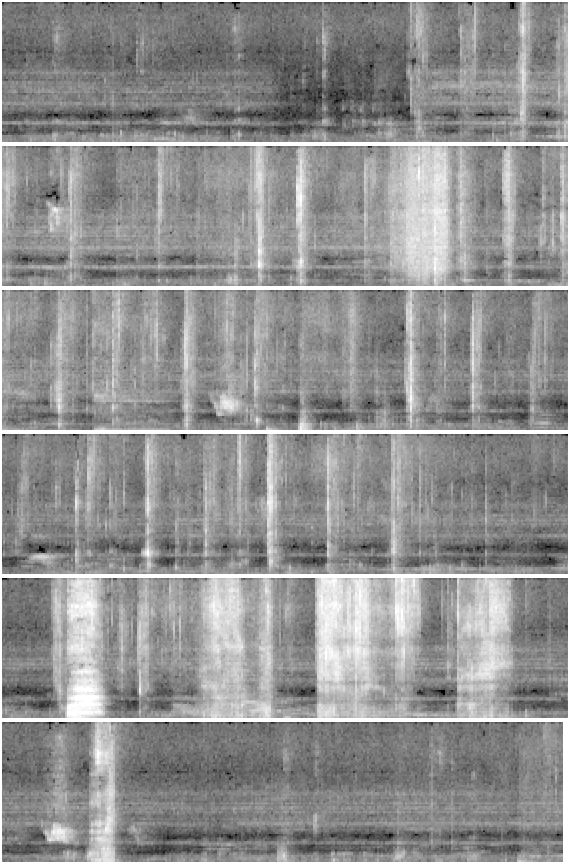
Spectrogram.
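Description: Close-up eating sounds: chewing and mouth clicks on hand-fed mouthfuls of rice and boiled egg, with scattered short sharp smacks, the loudest about two-thirds of the way through.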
